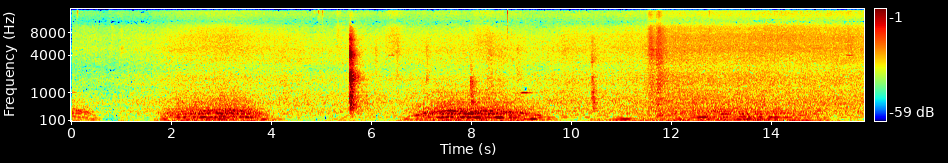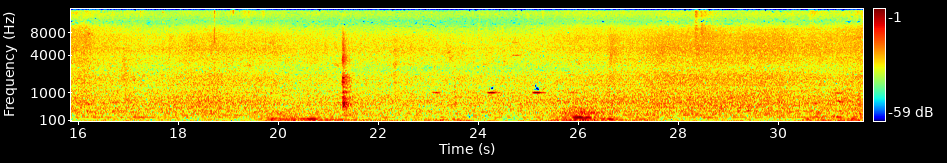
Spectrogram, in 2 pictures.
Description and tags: A haunting howling wind
field-recording, haunting, Howling, nature, wind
